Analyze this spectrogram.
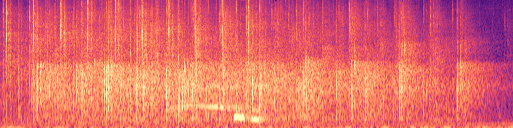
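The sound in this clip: An audience applauds to welcome a panel at a twelve-step recovery meeting, with dense, steady clapping for about five seconds that thins out at the end.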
